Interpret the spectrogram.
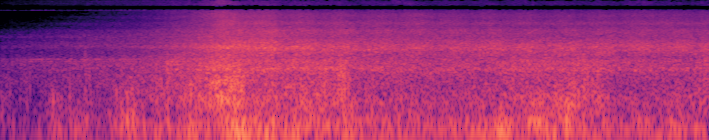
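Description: Shinkansen bullet train passing at high speed: a rushing noise that builds quickly over the first two seconds or so, then stays loud and steady.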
